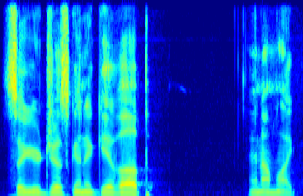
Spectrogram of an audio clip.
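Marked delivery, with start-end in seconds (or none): 0.0-1.5 big booming voice of God; loud, commanding divine challenge; deep, majestic voice. Retold or imitated. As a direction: boom it out like the Creator, much louder. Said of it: "in this very deep, majestic voice".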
